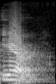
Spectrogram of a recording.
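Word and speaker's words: heir: আচ্ছা, একইভাবে এয়ার আমি যদি বলি যে হি left dash এয়ার of this property.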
